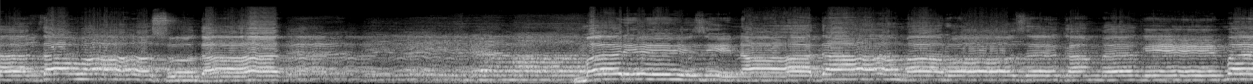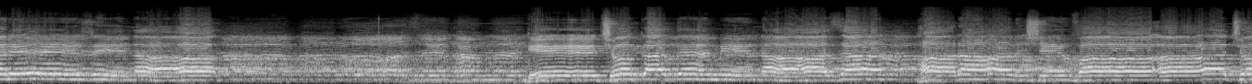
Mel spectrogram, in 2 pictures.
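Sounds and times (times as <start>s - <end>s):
man chanting into a microphone: 0.0s - 3.7s, 4.4s - 15.2s, 16.6s - 25.0s.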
